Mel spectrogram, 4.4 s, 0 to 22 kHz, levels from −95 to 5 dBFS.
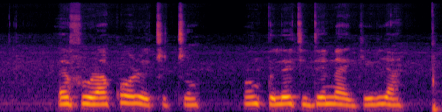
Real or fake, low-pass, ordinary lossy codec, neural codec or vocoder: real; 19.8 kHz; none; none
